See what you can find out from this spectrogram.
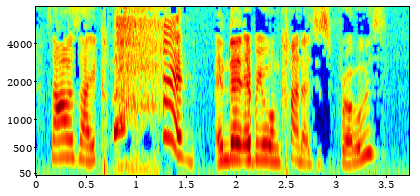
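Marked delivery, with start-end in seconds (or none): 0.7-1.5 very high, pitched-up screaming outburst. Retelling how she got up and screamed at everyone, imitating her own scream. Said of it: "I just screamed".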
